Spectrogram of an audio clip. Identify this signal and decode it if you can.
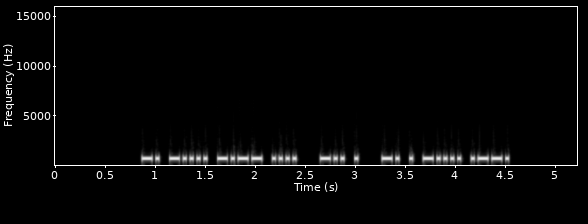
Morse code, heard as a keyed tone, about 36 wpm, 700 Hz. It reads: N6YH DE NE6P
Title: USA Callsign DE Callsign - 4 Characters - 35wpm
